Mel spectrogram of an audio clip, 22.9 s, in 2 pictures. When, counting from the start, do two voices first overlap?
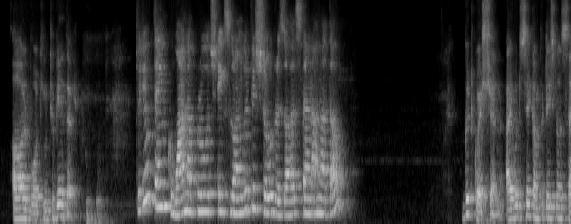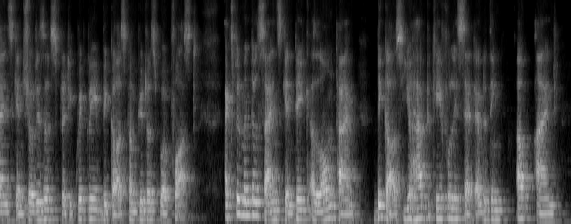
none

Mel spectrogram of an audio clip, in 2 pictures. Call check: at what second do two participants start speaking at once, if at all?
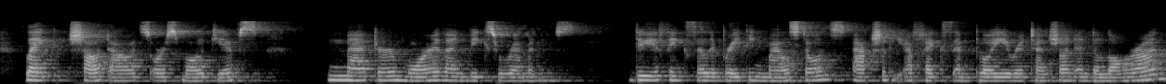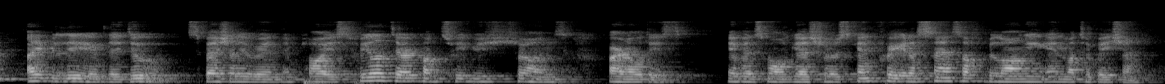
none

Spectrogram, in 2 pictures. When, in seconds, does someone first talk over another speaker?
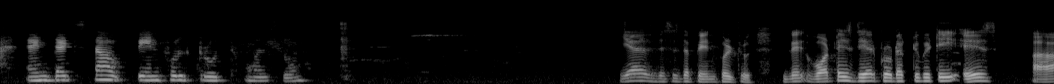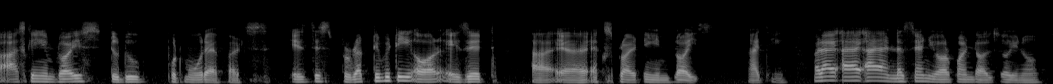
none

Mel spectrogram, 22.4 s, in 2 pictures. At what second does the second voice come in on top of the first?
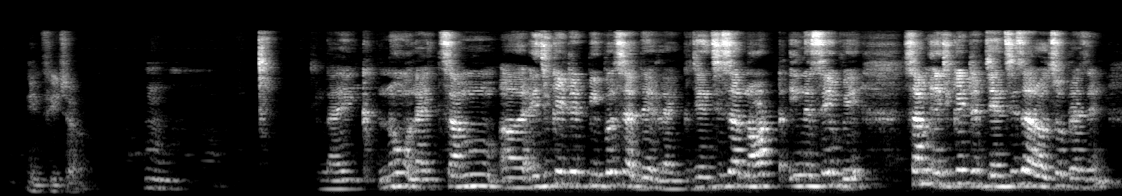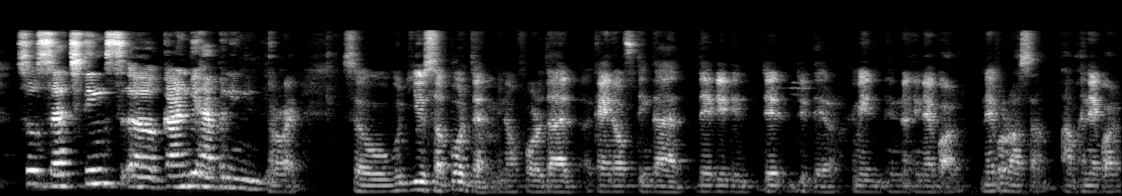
none

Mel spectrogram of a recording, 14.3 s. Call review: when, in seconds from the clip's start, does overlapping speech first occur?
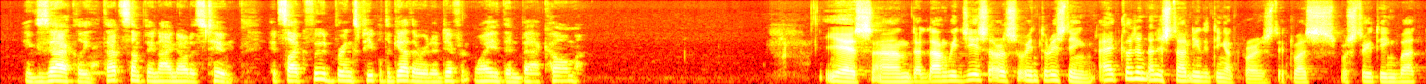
none

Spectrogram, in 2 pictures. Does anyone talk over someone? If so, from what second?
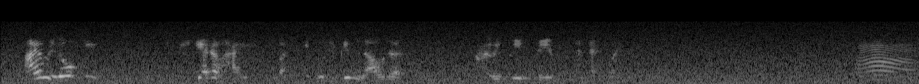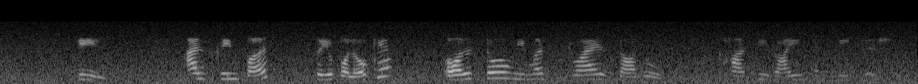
none

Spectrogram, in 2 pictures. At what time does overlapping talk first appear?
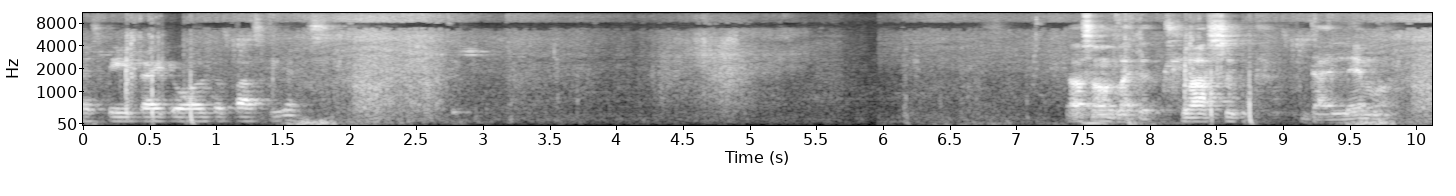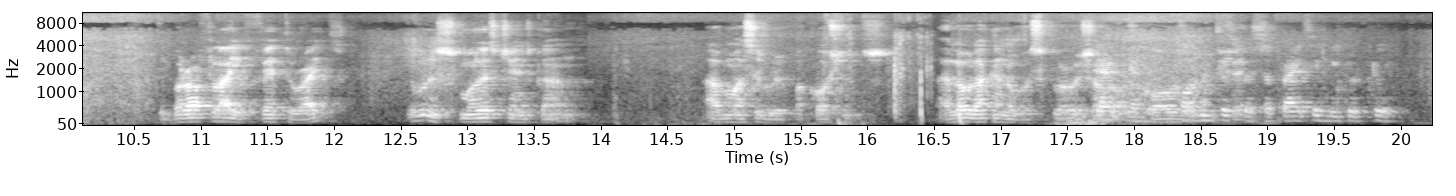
17.6 s

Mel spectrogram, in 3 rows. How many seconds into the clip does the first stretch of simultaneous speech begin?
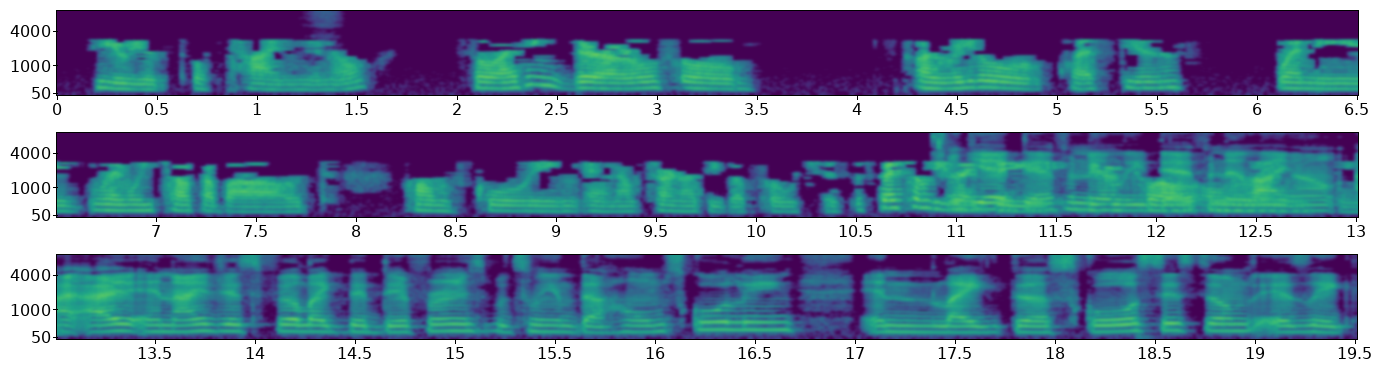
10.9 s

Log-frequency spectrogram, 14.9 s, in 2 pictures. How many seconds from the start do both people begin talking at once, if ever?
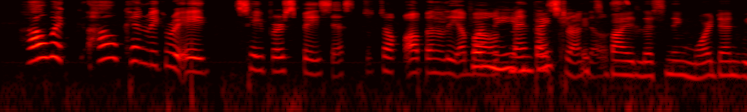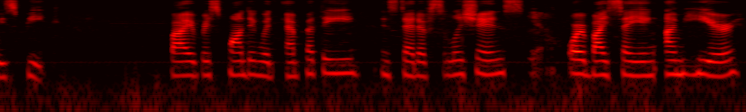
4.7 s

